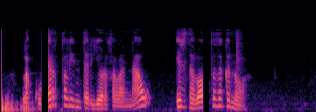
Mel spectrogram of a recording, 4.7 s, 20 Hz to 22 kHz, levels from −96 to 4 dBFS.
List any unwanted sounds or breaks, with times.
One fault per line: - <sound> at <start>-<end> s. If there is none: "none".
- dropout at 0.6-0.7 s
- dropout at 3.0-3.1 s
